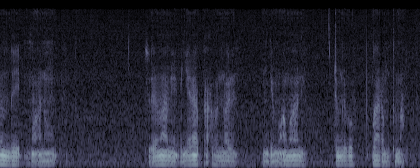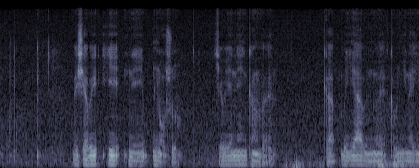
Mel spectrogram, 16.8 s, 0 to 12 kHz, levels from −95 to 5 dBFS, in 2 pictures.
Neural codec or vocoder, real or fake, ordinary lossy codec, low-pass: vocoder, 22.05 kHz, 80 mel bands, WaveNeXt; fake; MP3, 96 kbps; 9.9 kHz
